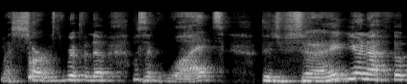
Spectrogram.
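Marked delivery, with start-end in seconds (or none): 1.6-3.4 slow, seething, furious confrontational tone. Retelling confronting a stranger about a shirt, imitating own angry retort. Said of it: "I got so angry".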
